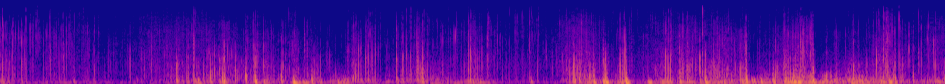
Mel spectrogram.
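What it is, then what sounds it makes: Plastic bubble wrap. A handful of clear pink plastic bubble wrap is crinkled and scratched by long nails. The result is a dense run of crackling and crunching, with many short, close-set pops over a deep, rumbling base. It grows louder and busier in the second half.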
